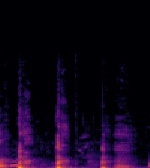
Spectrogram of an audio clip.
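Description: A man coughing in about three short, sharp bursts, bent over a sink after biting into a raw onion.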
